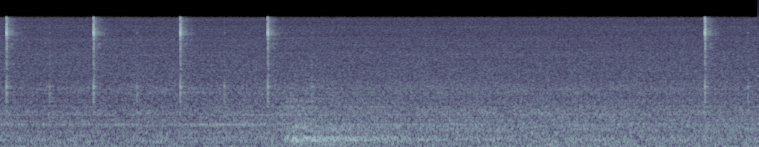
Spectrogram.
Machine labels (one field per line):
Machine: valve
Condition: normal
